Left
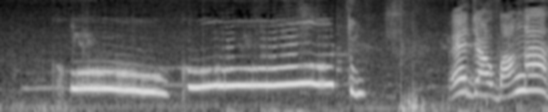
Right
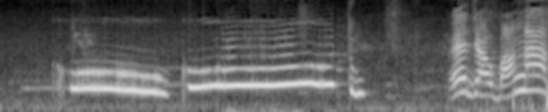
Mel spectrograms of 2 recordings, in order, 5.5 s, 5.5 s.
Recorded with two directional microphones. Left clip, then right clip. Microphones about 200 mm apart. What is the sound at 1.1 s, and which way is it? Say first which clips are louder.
Bird: even; 10° right (ahead or behind).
